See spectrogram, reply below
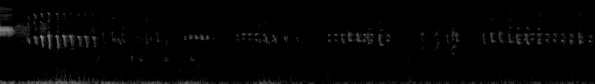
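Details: Rapid twittering from European greenfinches in a breeding flight aviary, 2021. Fast buzzy trills of repeated short notes come in bursts of under a second, with a brief sharp note at the start and little background noise.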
